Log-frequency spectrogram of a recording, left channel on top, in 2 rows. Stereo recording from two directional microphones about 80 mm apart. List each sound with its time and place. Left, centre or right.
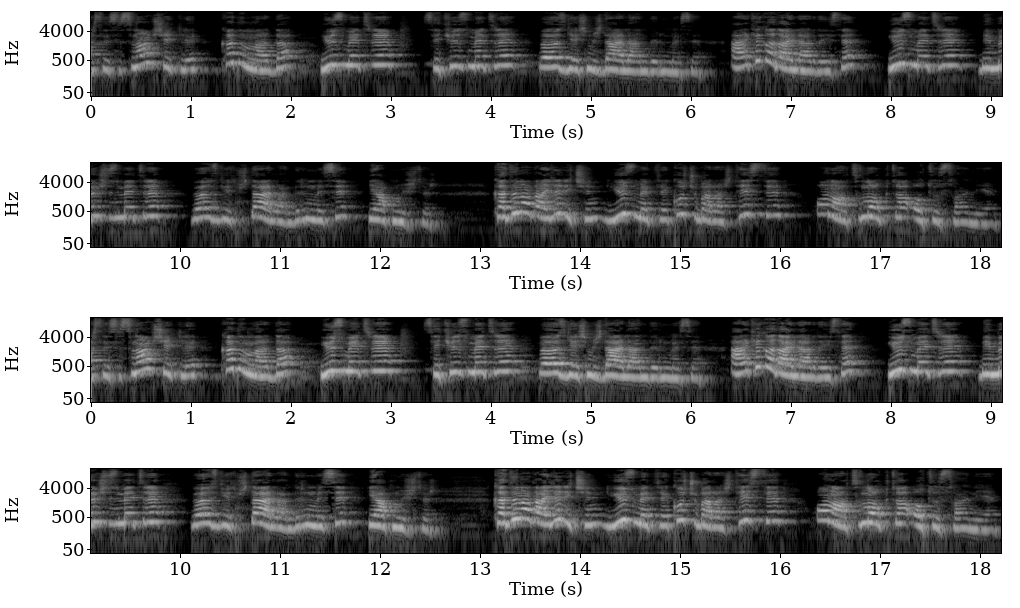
0.0 s a woman's voice: right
